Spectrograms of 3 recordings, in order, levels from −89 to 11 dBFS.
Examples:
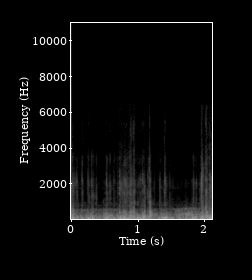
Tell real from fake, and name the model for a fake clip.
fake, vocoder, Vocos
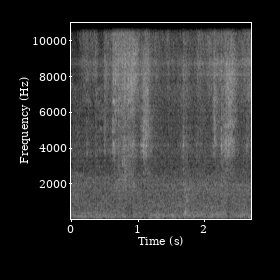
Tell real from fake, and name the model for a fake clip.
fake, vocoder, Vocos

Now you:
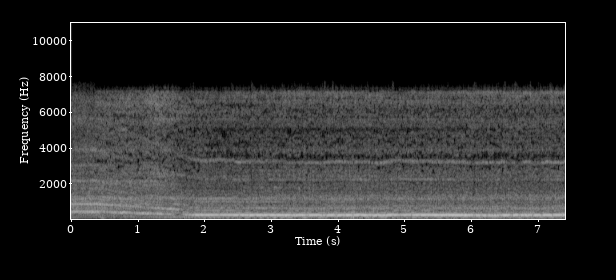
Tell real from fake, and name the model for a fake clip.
fake, vocoder, Vocos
